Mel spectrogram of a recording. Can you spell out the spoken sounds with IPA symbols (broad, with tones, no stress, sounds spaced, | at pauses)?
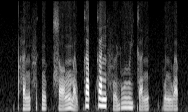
pʰ ɐ˨˧ n f ɪ˧ k̚ ŋ ʊ˨ k̚ s ɔː˨˥ ŋ m ɐ˨˩ w k ɐ˥ p̚ k ɐ˥ n f ɵ˨˥ ɥ w uː˥ j k ɐ˨˧ n | kʷ ɐ˨ n w ɐ˨˥ p̚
